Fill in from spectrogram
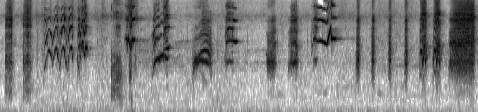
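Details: Javan myna from the wild, used as master song for captive birds: a loud sequence of rough squawks, quick trilled notes and bright upslurred whistles, delivered in short bursts.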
